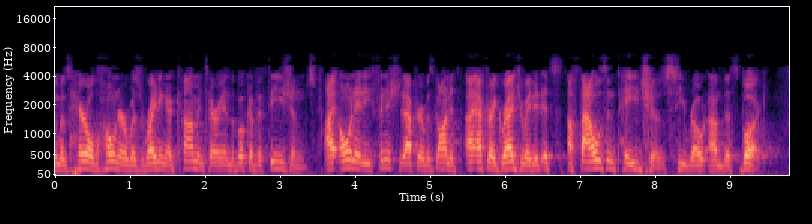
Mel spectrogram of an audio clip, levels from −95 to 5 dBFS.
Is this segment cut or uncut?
cut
